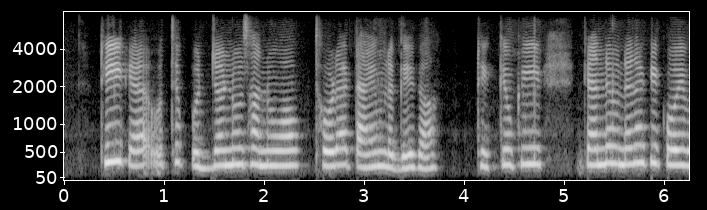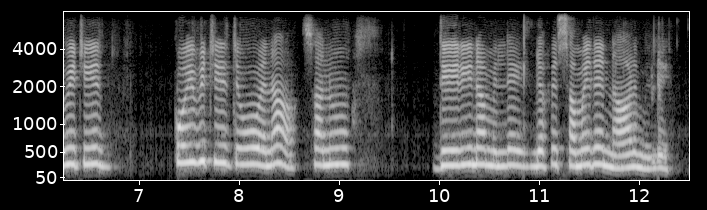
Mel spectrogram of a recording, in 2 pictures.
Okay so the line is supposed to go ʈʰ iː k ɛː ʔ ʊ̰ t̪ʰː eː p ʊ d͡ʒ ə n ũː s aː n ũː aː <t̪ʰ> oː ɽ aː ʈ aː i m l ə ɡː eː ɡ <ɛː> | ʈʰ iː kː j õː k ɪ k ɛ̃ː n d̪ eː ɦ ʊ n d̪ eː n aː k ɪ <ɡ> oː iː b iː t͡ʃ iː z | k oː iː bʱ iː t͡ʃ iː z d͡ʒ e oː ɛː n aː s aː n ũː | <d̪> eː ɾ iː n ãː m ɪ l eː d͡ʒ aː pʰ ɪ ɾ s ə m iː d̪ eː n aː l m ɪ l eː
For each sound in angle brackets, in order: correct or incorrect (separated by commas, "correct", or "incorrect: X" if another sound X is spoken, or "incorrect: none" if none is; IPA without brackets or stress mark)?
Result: correct, incorrect: aː, incorrect: k, correct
